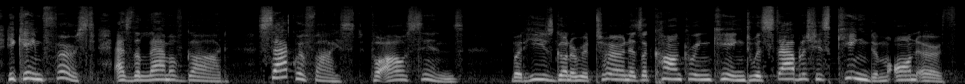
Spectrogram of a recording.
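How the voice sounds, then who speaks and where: An actress playing a devout, authoritative Bible study teacher, solemn and instructive, in a radio drama. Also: female voice, mid-range voice, animated, unhurried, long reverb tail.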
